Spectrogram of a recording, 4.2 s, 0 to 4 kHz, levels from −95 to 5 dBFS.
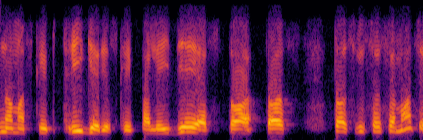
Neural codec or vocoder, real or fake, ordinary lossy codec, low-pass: none; real; Opus, 24 kbps; 3.6 kHz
